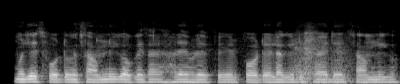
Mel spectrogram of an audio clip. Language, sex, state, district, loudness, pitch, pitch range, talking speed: Hindi, male, Madhya Pradesh, Umaria, -16 LUFS, 115 Hz, 110-115 Hz, 225 wpm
